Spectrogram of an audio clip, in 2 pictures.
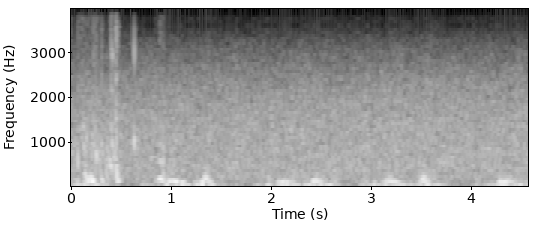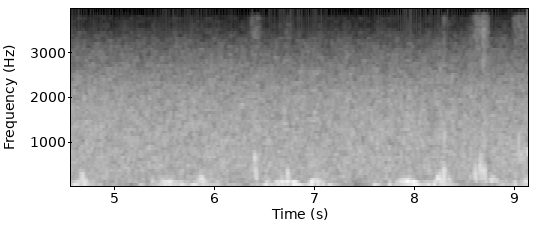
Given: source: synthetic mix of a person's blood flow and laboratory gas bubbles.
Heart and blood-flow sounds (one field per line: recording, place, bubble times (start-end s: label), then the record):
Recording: Doppler ultrasound of blood flow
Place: precordium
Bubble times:
0.03-0.53 s: bubbles
0.60-0.68 s: bubbles
0.83-0.98 s: bubbles
6.36-6.47 s: bubbles
6.70-6.76 s: bubbles
8.21-8.42 s: bubbles
8.54-8.88 s: bubbles
8.98-9.15 s: bubbles
From the record:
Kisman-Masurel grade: 223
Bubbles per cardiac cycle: several, 3 to 8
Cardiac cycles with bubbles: 10 to 50%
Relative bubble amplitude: loud (0.450 to 0.775)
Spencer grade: 2 (many but less than half of the cardiac periods contain bubble signals, singularly or in groups)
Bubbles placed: anywhere in the cardiac cycle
